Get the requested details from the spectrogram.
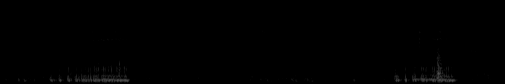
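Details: Cat sleeping peacefully under a pile of socks: two soft, low, rattling snores a few seconds apart, with faint room noise; ordinary sleep snoring.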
